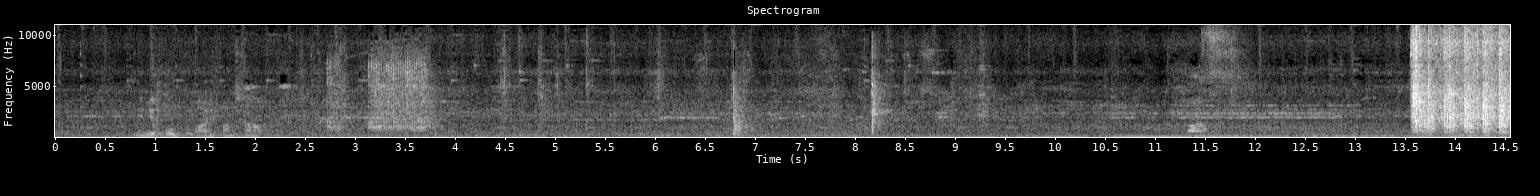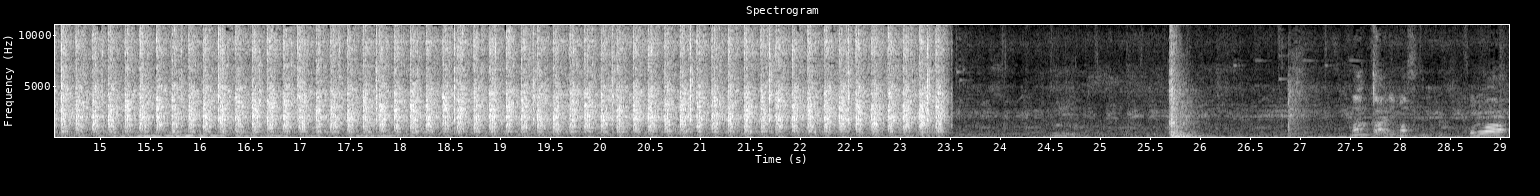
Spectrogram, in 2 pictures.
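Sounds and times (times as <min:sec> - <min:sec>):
engine cranking on starter: 0:13.6 - 0:23.6.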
